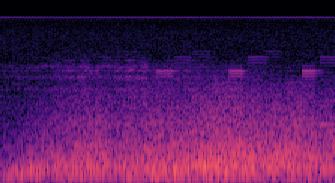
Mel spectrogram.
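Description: Television ident soundtrack: a whooshing swell of noise that builds up over the first second and a half, with short high twinkling chimes repeating about twice a second, leading into music.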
